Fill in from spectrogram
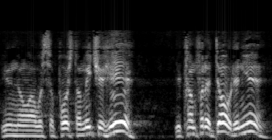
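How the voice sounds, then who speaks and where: A man's voice: on the high side, sing-song, a little fast, darkish tone, breathy edge. An actor playing a cocky, threatening small-time American gangster with slangy wise-guy talk in an old radio play. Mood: suspicious. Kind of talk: 1930s-40s radio gangster acting. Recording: muffled, hissy old radio broadcast.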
